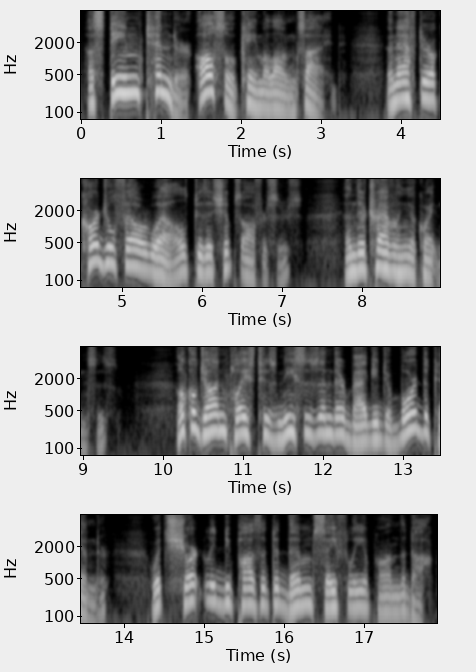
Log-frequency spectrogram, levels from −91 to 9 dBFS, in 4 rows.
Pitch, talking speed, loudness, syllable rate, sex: 150 Hz, 125 wpm, -20 LUFS, 4.5 syllables/s, male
